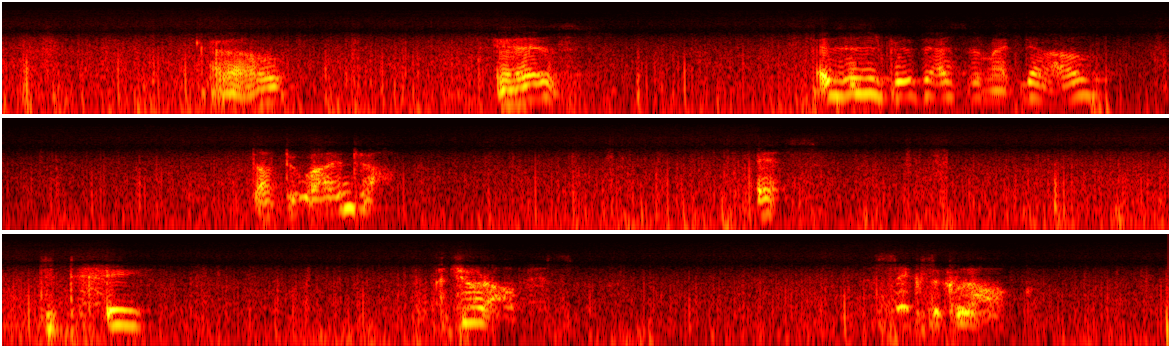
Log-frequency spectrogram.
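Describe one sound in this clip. An elderly woman speaks into a telephone in short, anxious bursts with pauses between.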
